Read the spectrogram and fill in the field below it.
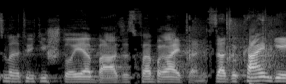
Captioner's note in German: Beifall AfD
